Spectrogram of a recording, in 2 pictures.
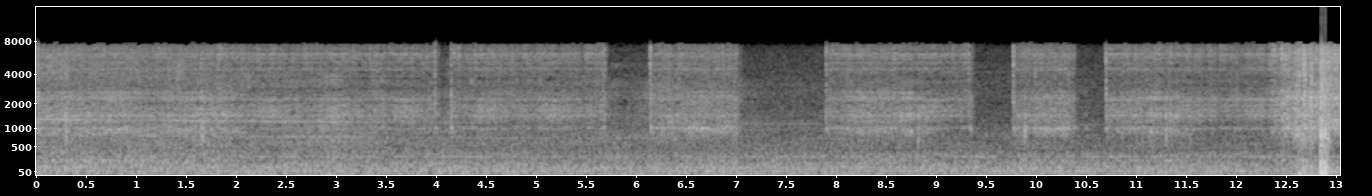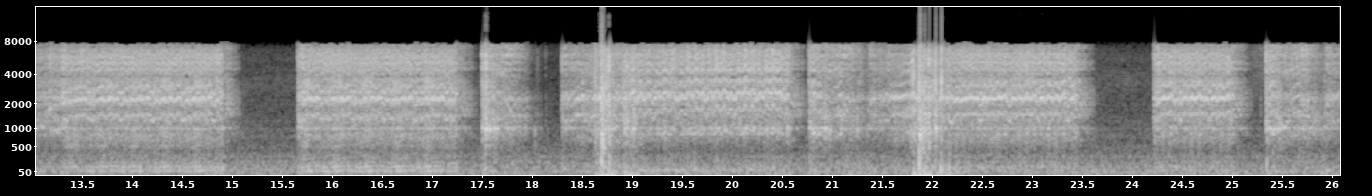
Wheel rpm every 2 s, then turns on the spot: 50, 40, 40, 30, 40, 40, 190, 150, 170, 210, 190, 180, 160.
none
